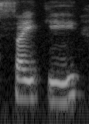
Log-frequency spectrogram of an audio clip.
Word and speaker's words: Psyche: And just 2 or 3 days ago, this happened that a Web3 startup called Psyche, that's how they pronounce that, Psyche, that was actually started by Ralph Lauren and a former Burberry executive.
